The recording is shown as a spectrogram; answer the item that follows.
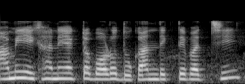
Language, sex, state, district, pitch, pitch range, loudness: Bengali, female, West Bengal, Alipurduar, 255 Hz, 235-270 Hz, -14 LUFS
